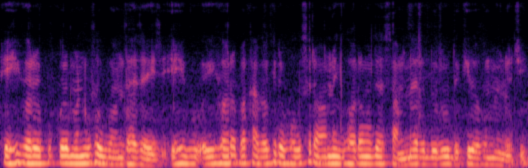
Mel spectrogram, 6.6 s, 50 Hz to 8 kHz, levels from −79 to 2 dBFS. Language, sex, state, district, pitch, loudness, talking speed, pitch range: Odia, male, Odisha, Nuapada, 130 Hz, -15 LUFS, 180 wpm, 125-135 Hz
